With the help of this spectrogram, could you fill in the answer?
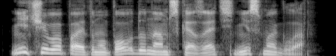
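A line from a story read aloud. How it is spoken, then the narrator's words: Dry. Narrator (Russian): сухо проговорил Лео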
